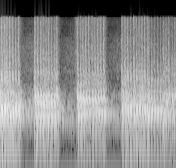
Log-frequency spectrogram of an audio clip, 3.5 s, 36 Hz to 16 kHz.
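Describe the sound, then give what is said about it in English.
MG3 machine guns fire sequential bursts at a rusted, wheelless pickup shell. Four loud, rapid, rattling bursts are divided by three short pauses, each burst a dense, continuous stream of shots. “The four machine guns fire sequential bursts, raining a constant stream of bullets all around the target.”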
